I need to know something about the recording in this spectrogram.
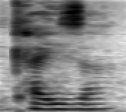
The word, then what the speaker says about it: Kaihza: Donc la prononciation de, c'est Kaisa. Oh. Donc du coup, ma mère a écrit comme ça fait genre Keza. Ah, mais c'est joli, c'est original.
